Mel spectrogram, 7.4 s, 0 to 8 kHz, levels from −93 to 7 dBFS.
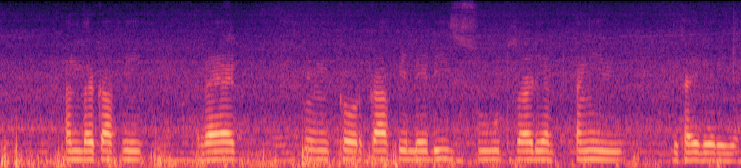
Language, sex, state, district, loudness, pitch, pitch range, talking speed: Hindi, male, Rajasthan, Bikaner, -15 LUFS, 155 Hz, 145-160 Hz, 105 wpm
